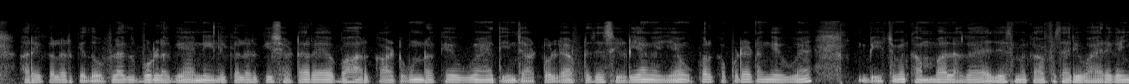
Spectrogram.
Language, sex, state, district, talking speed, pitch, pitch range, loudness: Hindi, male, Uttar Pradesh, Hamirpur, 225 wpm, 110 Hz, 105-110 Hz, -23 LUFS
